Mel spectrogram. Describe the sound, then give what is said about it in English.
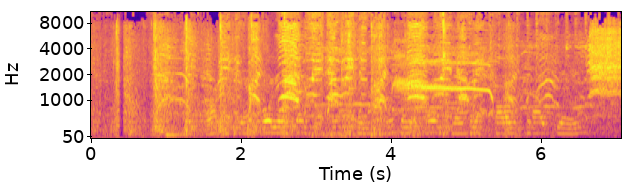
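A college football stadium crowd of Raiders fans cheers steadily as the Raiders take a knee in victory formation against Jacksonville, a dense roar of many voices with individual shouts and yells rising over it and no pauses. “Listen to this Raider crowd.”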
